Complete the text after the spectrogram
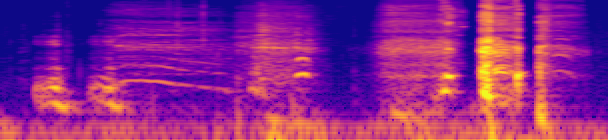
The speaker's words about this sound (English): He's coughing.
